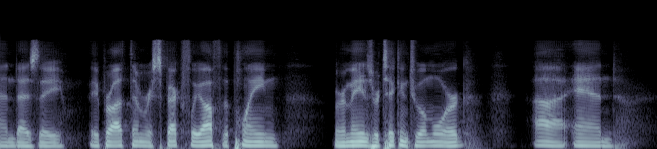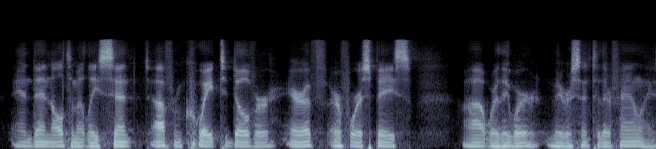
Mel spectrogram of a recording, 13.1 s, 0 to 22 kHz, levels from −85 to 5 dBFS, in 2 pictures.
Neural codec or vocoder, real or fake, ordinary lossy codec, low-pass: codec, 16 kHz, about 1 kbps, DyCAST, with the encoder's durations; fake; MP3, 64 kbps; 7.2 kHz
